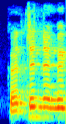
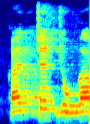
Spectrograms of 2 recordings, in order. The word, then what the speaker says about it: कंचनजंगा: कंचनजुंगा बोलते हैं इसको, कंचनजंगा बोलते हैं इसको, कंचनजंगा बोलते हैं, कंचनजंगा, मतलब अलग अलग वर्ड है। जुंगा वर्ड यूज कर सकते हो, जंगा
